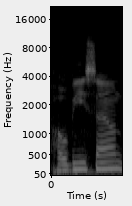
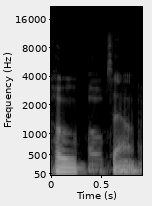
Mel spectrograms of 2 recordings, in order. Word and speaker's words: Hobe Sound: grounds here down in is it hobie sound is that how you say it uh i've been calling it hobe sound yeah well jupiter area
